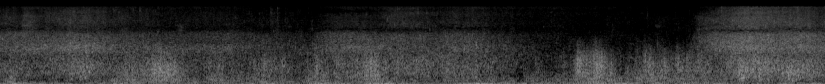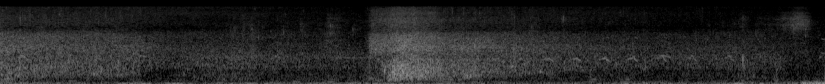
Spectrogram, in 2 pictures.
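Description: Ocean waves breaking and washing in, the surf noise swelling and fading every few seconds, with wind on the microphone.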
